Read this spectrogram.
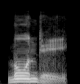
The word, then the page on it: Maundy: British English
